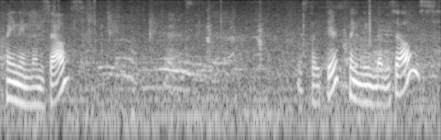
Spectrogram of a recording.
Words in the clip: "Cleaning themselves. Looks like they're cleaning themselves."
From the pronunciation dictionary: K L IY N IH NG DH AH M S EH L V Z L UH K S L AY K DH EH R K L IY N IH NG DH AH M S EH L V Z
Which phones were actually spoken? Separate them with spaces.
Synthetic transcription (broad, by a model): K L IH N IH NG DH AH M S EH L V Z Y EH S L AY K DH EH R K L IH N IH NG DH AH M S EH L V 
